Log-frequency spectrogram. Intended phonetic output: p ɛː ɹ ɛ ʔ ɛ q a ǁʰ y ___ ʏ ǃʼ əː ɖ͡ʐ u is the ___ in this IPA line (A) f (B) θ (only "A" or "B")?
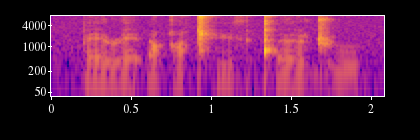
B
